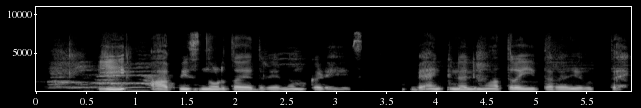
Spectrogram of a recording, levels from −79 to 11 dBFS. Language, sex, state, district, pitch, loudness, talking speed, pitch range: Kannada, male, Karnataka, Raichur, 105 Hz, -18 LUFS, 110 wpm, 100-115 Hz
